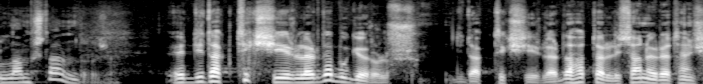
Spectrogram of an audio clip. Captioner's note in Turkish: homurdanır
